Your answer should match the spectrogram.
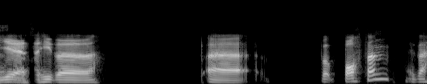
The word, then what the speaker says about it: Bothan: yeah, so he's a but Bothan.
